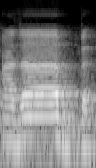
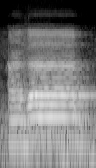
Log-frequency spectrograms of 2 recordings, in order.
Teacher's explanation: Cara membacanya yaitu pantulan huruf qalqalahnya itu sangat kuat, yaitu azab, dan nafas tertahan.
